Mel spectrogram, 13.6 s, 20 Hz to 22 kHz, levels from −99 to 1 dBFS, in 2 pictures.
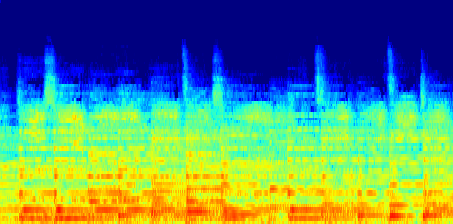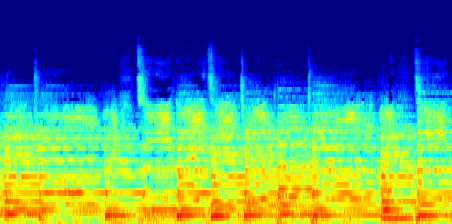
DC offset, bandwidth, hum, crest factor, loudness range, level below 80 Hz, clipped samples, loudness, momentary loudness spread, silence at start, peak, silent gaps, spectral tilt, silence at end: under 0.1%; 5.4 kHz; none; 14 dB; 2 LU; -36 dBFS; under 0.1%; -18 LUFS; 6 LU; 0 s; -4 dBFS; none; -10.5 dB/octave; 0 s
